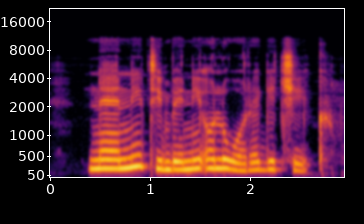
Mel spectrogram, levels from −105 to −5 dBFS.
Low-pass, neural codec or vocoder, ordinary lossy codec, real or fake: 10.8 kHz; none; none; real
